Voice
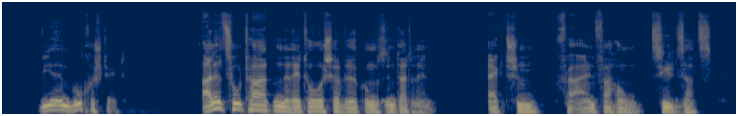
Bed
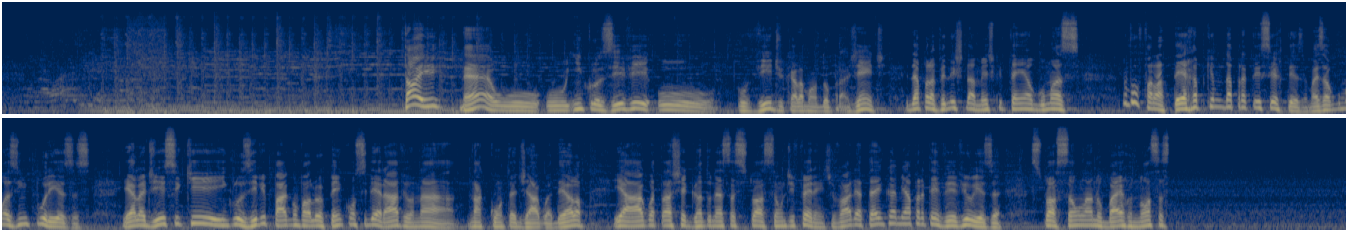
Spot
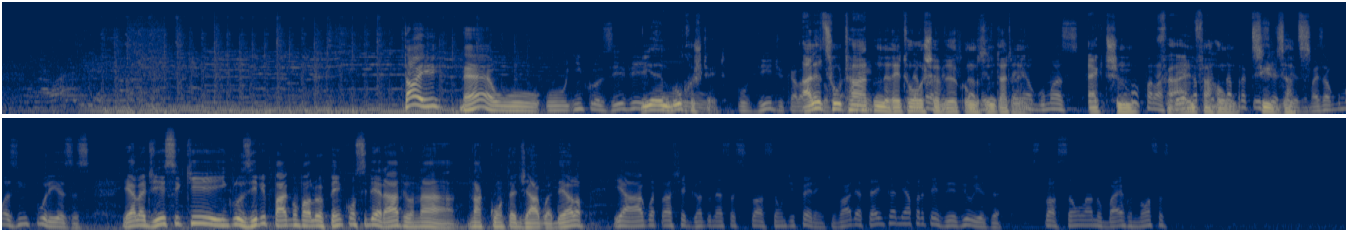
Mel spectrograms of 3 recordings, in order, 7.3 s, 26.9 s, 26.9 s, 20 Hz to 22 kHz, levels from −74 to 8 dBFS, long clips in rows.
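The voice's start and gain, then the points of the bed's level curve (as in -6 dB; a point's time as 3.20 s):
6.00 s, -1.0 dB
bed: 5.12 s -2.5 dB
5.89 s -13.5 dB
13.55 s -13.5 dB
15.01 s -3 dB
18.85 s -3 dB
20.51 s -22.5 dB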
